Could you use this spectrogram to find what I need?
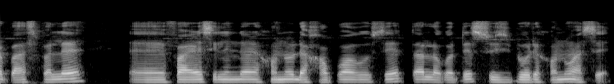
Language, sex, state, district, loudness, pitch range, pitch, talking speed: Assamese, male, Assam, Sonitpur, -19 LUFS, 110-115 Hz, 115 Hz, 125 wpm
